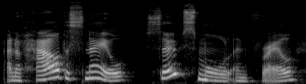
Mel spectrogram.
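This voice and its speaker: A woman's voice: mid-range voice, sing-song, slow. A woman reading a children's picture book aloud with dramatic, emphatic storytelling. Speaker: volunteer story reader.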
